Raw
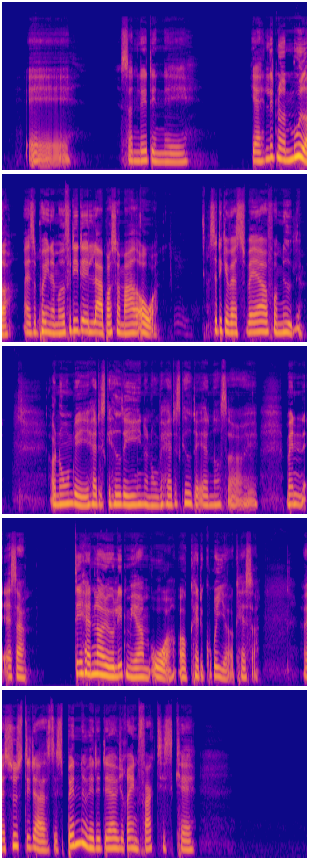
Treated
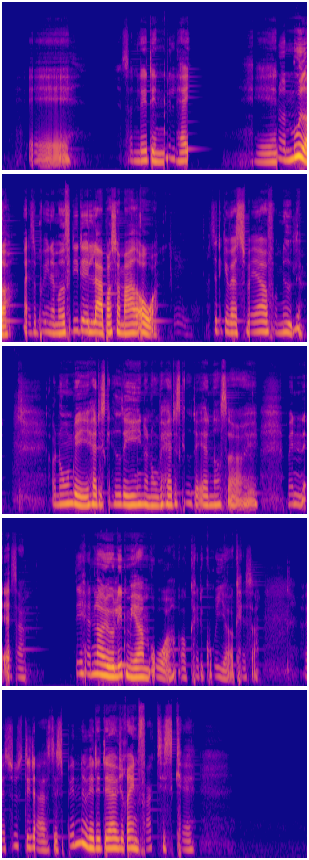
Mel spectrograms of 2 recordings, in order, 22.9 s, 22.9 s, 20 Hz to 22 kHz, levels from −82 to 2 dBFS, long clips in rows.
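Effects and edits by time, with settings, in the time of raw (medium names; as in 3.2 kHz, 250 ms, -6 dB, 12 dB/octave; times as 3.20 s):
2.43–4.12 s: reverse
17.35–19.70 s: distance through air 65 m
whole clip: de-hum 418.7 Hz, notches 22; slow attack 334 ms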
